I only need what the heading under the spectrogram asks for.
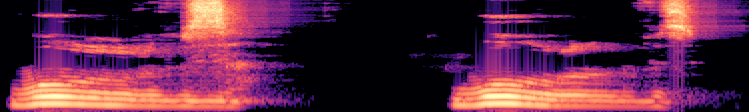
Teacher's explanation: we need to use the slightly vibrating V (the vvvv) and the S sound like a buzzing zzzzz sound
